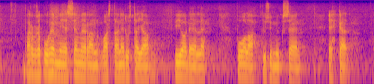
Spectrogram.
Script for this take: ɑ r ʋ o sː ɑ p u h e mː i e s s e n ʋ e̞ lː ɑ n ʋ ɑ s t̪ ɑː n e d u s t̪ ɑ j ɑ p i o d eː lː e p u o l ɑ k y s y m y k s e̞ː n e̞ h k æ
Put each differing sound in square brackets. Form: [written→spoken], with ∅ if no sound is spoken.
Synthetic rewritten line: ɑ r ʋ o [sː→s] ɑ p u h e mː i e s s e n ʋ e̞ [lː→rː] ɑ n ʋ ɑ s t̪ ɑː n e d u s t̪ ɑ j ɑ p i o d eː lː e p u o l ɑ k y s y m y k s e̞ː n e̞ h k æ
